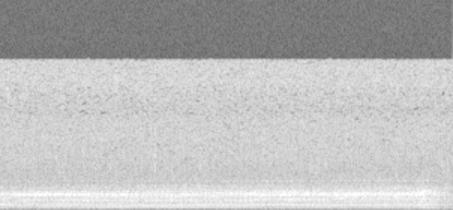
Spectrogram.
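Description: A standing LGB model RhB electric railcar's standstill sound, a steady electric hum made of several held tones. It dips away just before the end.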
